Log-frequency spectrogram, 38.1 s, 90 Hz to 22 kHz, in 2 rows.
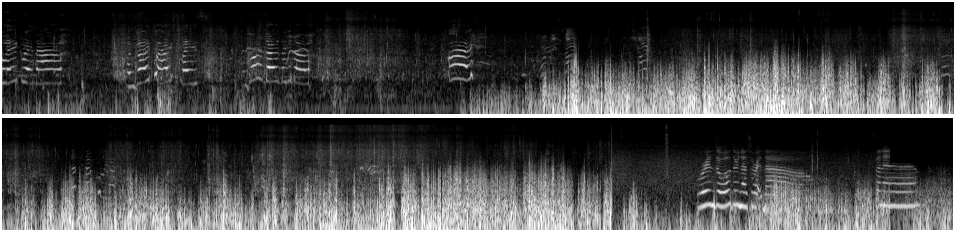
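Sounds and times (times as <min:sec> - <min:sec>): wind noise on microphone: 0:00.0 - 0:06.0, 0:09.0 - 0:38.0
swimmer splashing in water: 0:01.5 - 0:09.3, 0:21.0 - 0:30.0.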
